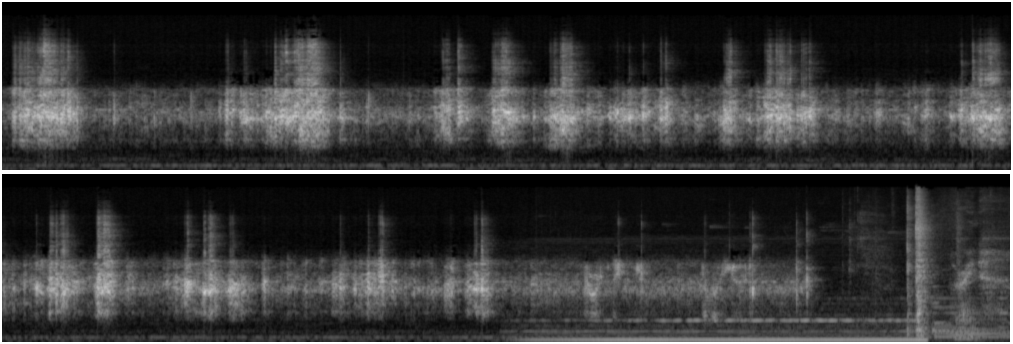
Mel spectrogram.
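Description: Spirit box radio sweep through a small speaker: choppy radio static broken by snatches of broadcast voices, which the session takes as spirit replies such as "I want to punch you". Near the end a low hum starts and the static stops.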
